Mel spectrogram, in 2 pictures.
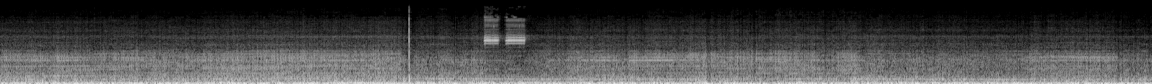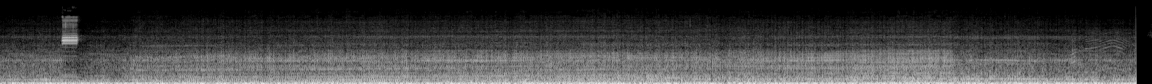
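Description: Yamaha R15 V4's single-cylinder engine running at a steady cruising speed, heard from the rider's seat under heavy wind rumble on the microphone. Two short high-pitched toots sound, about five and about twelve seconds in.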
